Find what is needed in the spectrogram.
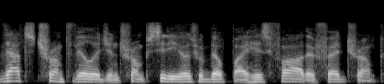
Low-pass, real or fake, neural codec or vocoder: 7.2 kHz; fake; codec, 24 kHz, 0.9 kbps, WavTokenizer, medium speech release version 2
